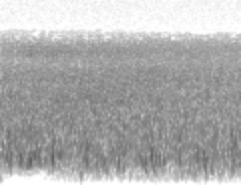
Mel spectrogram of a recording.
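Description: Steady, gentle wash of sea water along a shore with the sun shining on the sea, a soft continuous churning with small bubbling splashes throughout, fairly quiet and with no voices.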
